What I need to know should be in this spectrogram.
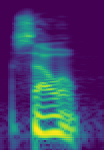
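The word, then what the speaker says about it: São: I can never pronounce S-A-O. Sao Paulo Forum.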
